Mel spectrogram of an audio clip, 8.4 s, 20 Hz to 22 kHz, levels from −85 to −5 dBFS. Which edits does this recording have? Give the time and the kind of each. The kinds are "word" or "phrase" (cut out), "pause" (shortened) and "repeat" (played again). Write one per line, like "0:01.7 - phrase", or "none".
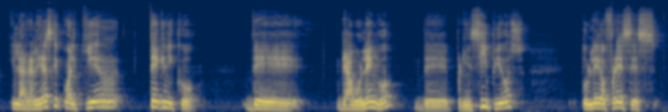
none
